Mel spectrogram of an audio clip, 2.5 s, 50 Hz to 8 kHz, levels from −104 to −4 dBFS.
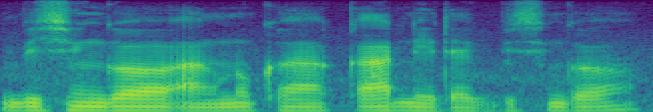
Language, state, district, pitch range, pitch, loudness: Kokborok, Tripura, Dhalai, 95-100 Hz, 95 Hz, -21 LUFS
